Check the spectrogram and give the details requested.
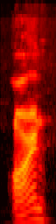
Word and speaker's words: Aaron: We got Arn, right? Did I say it correctly? Sir. Arn, like Arn's a nurse.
